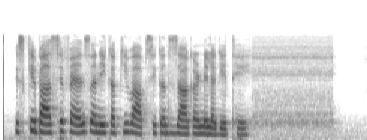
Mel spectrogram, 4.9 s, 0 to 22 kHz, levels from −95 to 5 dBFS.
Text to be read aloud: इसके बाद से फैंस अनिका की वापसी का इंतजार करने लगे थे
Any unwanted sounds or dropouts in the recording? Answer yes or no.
no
